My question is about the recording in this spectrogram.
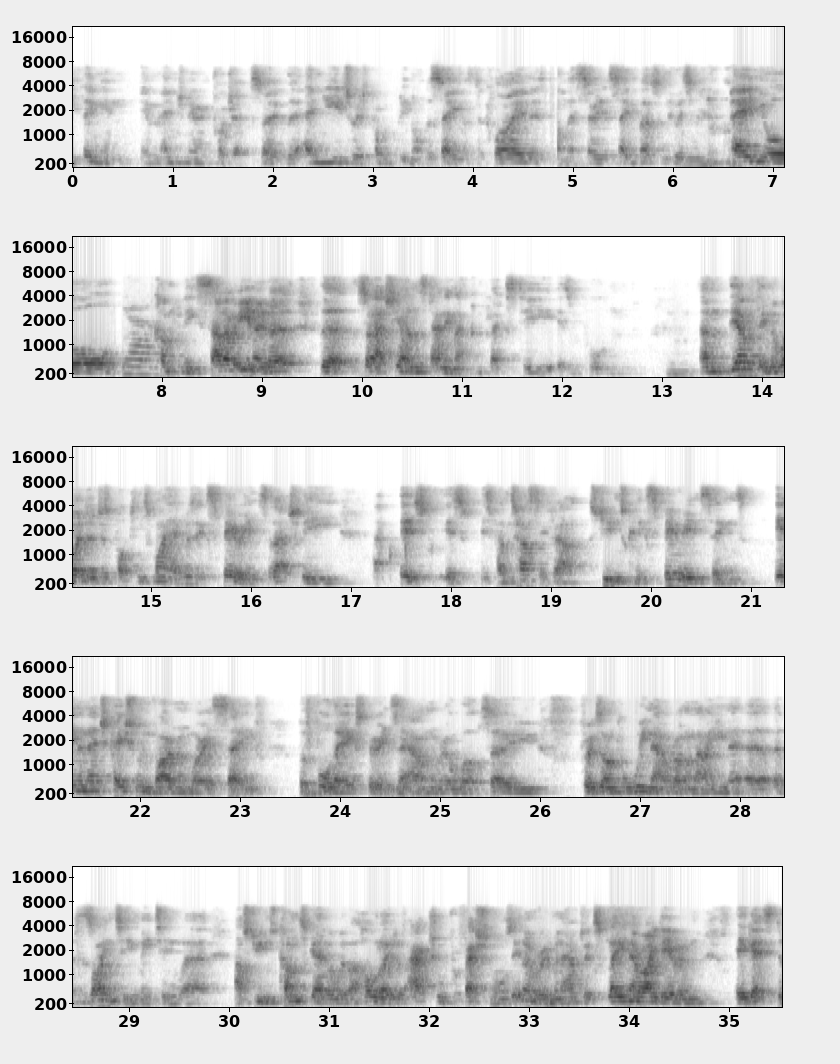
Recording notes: Our first ever podcast (before we got some better microphones!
